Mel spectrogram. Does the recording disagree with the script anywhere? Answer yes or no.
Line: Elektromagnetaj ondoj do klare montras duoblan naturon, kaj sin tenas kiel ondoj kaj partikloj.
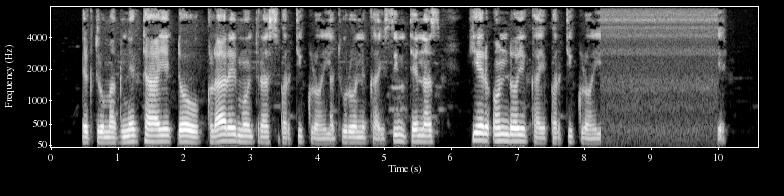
yes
